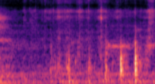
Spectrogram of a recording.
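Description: A knife scrapes around the inside of a metal tin.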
